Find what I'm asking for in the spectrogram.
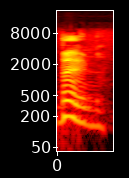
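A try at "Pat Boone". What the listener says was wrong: boon with an n b n e Boon Boon Boon Boon Boon yeah Boon yeah not D not boond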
